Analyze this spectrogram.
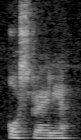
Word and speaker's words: Australia: Australia. A and U together is O.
